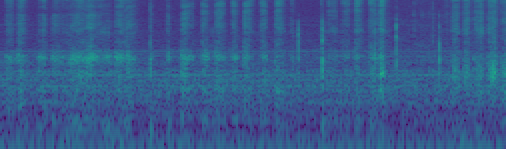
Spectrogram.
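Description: A wooden graphite pencil scratches and shades a paper sketchbook page, giving a steady dry, raspy scraping with short bright ticks scattered through it. The strokes blur into a continuous texture with no clear separate hits.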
